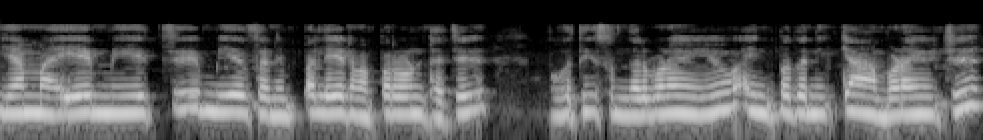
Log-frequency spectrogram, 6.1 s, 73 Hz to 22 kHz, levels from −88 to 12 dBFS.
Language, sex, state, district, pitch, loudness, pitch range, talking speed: Garhwali, female, Uttarakhand, Tehri Garhwal, 225 Hz, -15 LUFS, 215-230 Hz, 205 wpm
